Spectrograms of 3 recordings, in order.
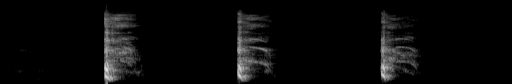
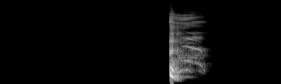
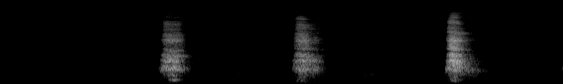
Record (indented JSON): {
  "three_cough_length": "5.1 s",
  "three_cough_amplitude": 29204,
  "three_cough_signal_mean_std_ratio": 0.18,
  "cough_length": "2.8 s",
  "cough_amplitude": 29204,
  "cough_signal_mean_std_ratio": 0.17,
  "exhalation_length": "5.6 s",
  "exhalation_amplitude": 9963,
  "exhalation_signal_mean_std_ratio": 0.25,
  "survey_phase": "beta (2021-08-13 to 2022-03-07)",
  "age": "45-64",
  "gender": "Female",
  "wearing_mask": "No",
  "symptom_fatigue": true,
  "smoker_status": "Never smoked",
  "respiratory_condition_asthma": true,
  "respiratory_condition_other": false,
  "recruitment_source": "REACT",
  "submission_delay": "1 day",
  "covid_test_result": "Negative",
  "covid_test_method": "RT-qPCR"
}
